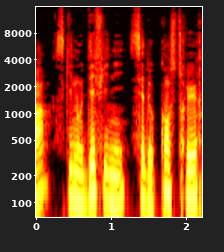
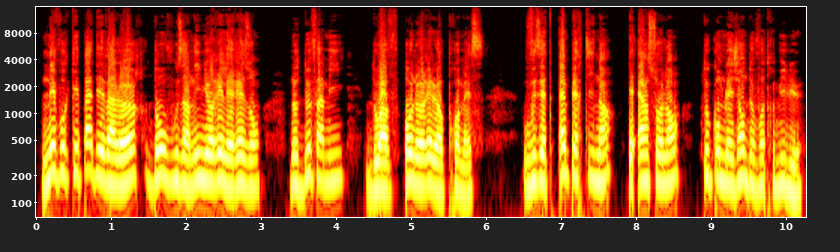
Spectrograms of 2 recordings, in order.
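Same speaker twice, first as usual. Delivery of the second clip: higher, louder haughty upper-class voice; pompous aristocrat lecturing; posh fiancé scolding; 7 semitones higher, 3 dB louder than usual. Acted. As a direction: talk down to him.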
